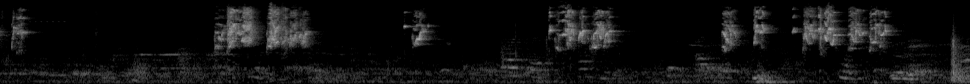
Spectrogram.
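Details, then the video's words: Morning canary song: loud bursts of high, rapid twittering and trills alternate with quieter stretches of thin single notes. "Canary Chirping Sounds"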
